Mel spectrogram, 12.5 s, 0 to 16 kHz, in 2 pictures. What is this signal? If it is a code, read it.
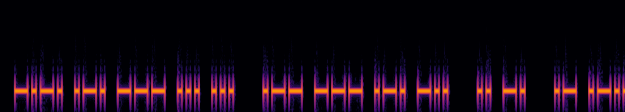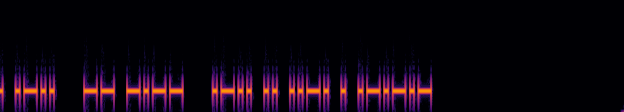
Morse code, heard as a keyed tone, about 28 wpm, 700 Hz. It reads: CROSS WORD IN ALL MY LIFE.
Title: Sentences from Top 1000 Words - Review Part 1 - 28wpm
